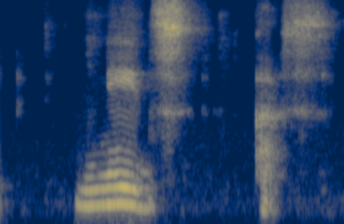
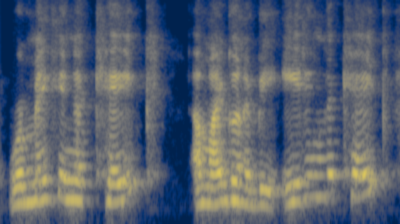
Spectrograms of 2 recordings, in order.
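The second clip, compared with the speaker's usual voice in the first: ordinary talk, nothing marked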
